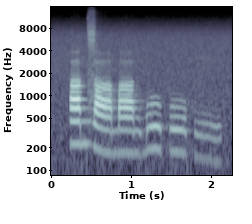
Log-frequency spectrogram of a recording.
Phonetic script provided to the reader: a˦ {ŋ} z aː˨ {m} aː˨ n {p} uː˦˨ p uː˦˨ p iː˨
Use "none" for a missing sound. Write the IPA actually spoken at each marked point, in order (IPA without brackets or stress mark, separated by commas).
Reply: n, m, ɓ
